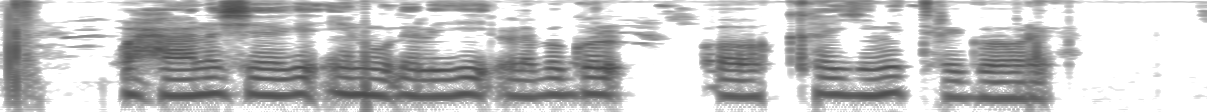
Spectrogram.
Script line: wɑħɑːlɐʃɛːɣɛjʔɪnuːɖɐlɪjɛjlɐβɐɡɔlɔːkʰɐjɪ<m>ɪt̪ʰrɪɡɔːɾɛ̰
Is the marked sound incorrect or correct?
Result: correct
